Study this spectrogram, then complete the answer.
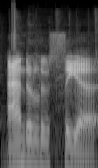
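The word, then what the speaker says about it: Andalucía: Andalucia.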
